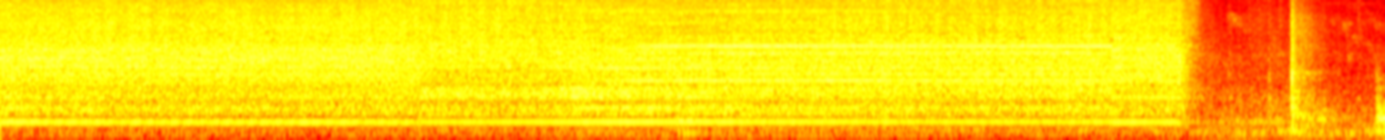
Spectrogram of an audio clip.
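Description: A spinning sanding pad hisses against wood.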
